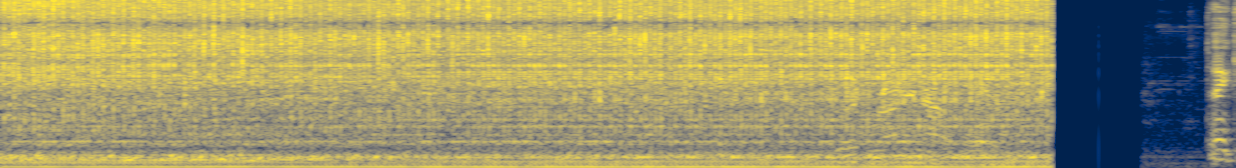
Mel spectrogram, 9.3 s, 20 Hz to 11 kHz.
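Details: 1952 Johnson SeaHorse 10hp two-stroke outboard, trash-found, running without carburetor rebuild or new impeller: steady, even putter at constant speed, no misses or knocks, then shut off. Runs good; needs only a pull rope, O-rings, possibly a twist grip and a gas leak fix.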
